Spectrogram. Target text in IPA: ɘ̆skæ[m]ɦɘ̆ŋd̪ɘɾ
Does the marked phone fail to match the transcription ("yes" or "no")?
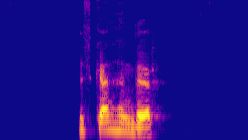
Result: yes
